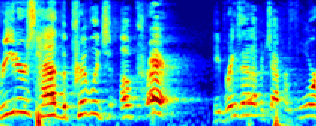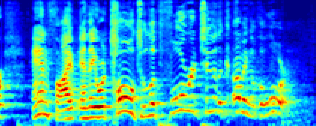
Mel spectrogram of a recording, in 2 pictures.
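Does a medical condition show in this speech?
No.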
